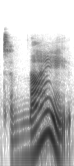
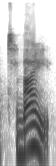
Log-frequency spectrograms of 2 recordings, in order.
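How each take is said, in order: First: Retold surprised question, pitch swooping up; puzzled surprise. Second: Said in the usual way. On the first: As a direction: echo it back in mild disbelief. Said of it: "That's so strange".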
